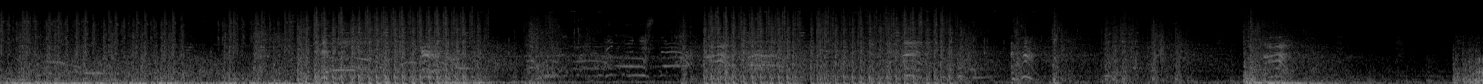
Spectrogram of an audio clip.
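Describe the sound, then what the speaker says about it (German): Rapid bursts of dual Uzi fire in the Max Payne 3 video game, dense and loud through most of the stretch with brief lulls, amid crashes and impacts, with a voice talking over parts of it. "deswegen nehme ich jetzt mal die Double Uzis."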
